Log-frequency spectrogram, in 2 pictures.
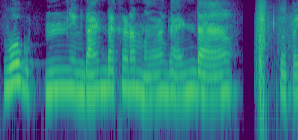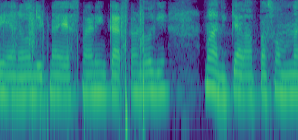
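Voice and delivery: elder woman telling the groom to take the bride home, low and quick; older woman advising. Acted. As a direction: hurry the girl along, resigned.

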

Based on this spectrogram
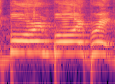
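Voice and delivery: high, loud exasperated repeat; retold shouting match; mock yelling. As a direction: yell the simple words at mom. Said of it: "You're just yelling at each other".

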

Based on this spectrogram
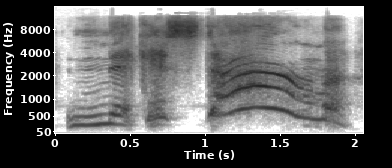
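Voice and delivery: put-on high, loud, drawn-out accented voice; hammed-up accented cry, stretching the name; Nikki Storm impression. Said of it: "That's a very good accent".

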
